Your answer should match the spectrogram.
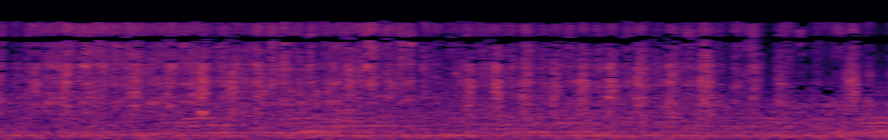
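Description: A drinking straw stirring soapy water on a paper plate, its tip scraping and ticking against the plate in quick, faint strokes, several a second.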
